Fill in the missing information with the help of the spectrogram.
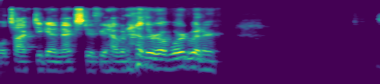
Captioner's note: laughs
